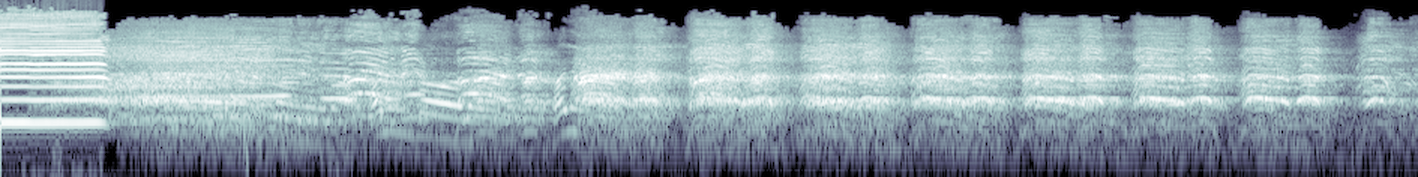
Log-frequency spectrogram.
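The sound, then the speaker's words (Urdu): A crowd at a religious gathering shouts the slogan Nara-e-Haidari together. A sustained tone opens, then many loud bursts of massed voices follow in a repeated, rhythmic pattern. “مل کے بولا نعرہ حیدری.”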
